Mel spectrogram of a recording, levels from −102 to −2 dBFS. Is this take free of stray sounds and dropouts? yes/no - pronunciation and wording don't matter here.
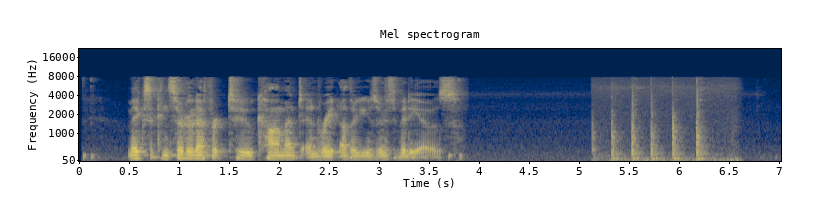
no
